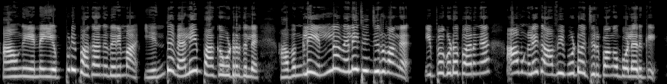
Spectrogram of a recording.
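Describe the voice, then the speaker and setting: A woman's voice: very high-pitched, lively intonation, very fast, bright, forceful tone, no room sound, studio quality, exaggerated voice. Woman doing a chirpy, reassuring young wife. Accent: southern Tamil Nadu village dialect. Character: cheerful young wife defending her in-laws.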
